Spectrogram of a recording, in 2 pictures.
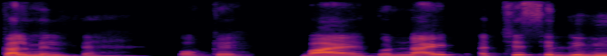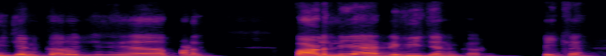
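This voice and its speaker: A man's voice: sits high, animated, moderate pace. Male teacher, casual live class, conversational, keeps checking in with students. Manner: chatty, repeats "okay" often and speaks straight to students.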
